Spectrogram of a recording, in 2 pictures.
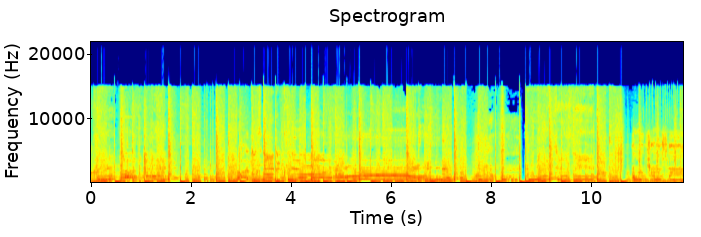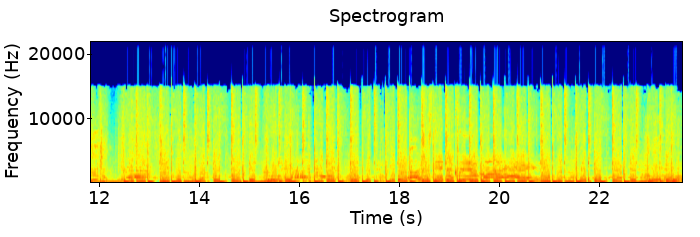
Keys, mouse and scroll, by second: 1.5 click, 8.0 click, 20.6 ctrl+Num_Lock, 20.9 -.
